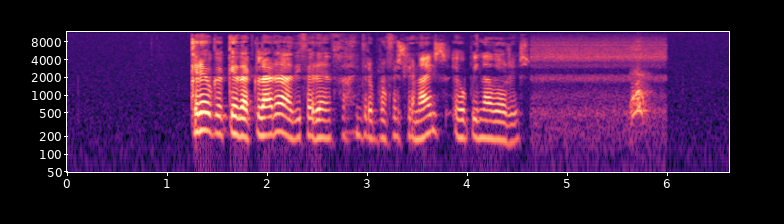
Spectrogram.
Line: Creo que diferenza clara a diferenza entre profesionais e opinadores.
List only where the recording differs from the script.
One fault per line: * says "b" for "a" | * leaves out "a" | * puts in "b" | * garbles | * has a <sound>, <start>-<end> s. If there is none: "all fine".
* says "queda" for "diferenza"
* has a bark, 5.6-5.9 s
